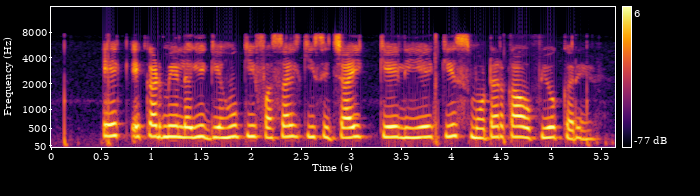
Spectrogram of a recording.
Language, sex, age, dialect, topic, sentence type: Hindi, female, 18-24, Kanauji Braj Bhasha, agriculture, question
